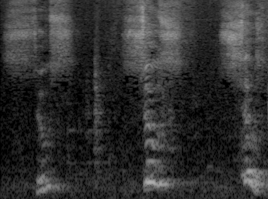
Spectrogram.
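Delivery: "soos" climbing in pitch with each repeat; Irish word soos. Shown as a demonstration. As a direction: say "soos" as steps going up. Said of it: "here's the Irish for up".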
